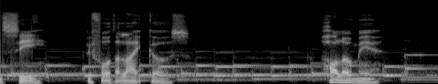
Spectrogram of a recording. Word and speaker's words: Hollowmere: Hollowmere. I am told the name with the local soft second syllable, like hollow, but as though the word itself is a little hesitant.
